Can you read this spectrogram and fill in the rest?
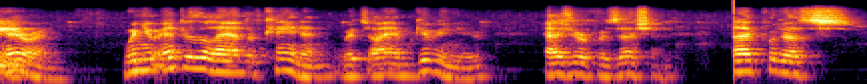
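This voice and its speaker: A man's voice: a little high, mellow. A man reading scripture aloud plainly, with small stumbles and self-corrections, recorded on a webcam microphone. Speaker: Bible reader. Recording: echoey room webcam audio.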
